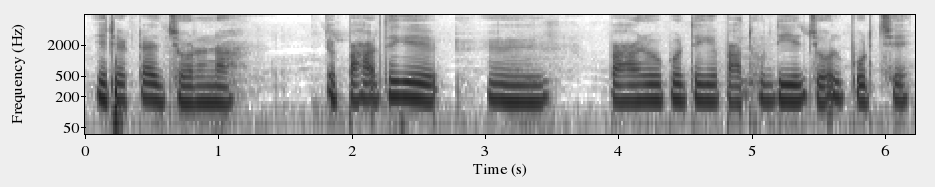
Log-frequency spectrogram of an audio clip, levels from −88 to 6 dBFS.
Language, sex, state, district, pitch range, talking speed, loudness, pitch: Bengali, male, Tripura, West Tripura, 170-185 Hz, 125 wpm, -18 LUFS, 175 Hz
